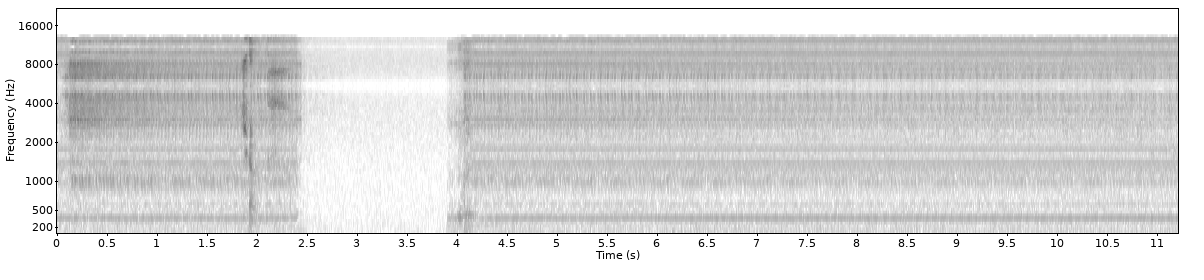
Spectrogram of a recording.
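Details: Newly installed 1 horsepower water-sensing Wayne stainless sump pump, on separate circuit; steady even motor hum with faint whine, briefly dropping away then resuming: normal running.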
